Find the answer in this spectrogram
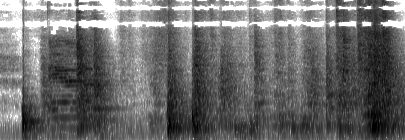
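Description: Metal buckets clanking and scraping against each other as an old rusty bucket is pulled out of the bucket it was nested in, each knock leaving a ringing metallic tone. Three main knocks: just after the start, near the middle, and the loudest near the end.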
